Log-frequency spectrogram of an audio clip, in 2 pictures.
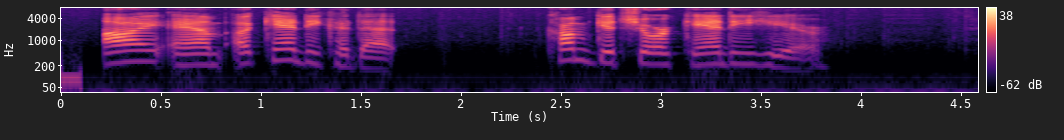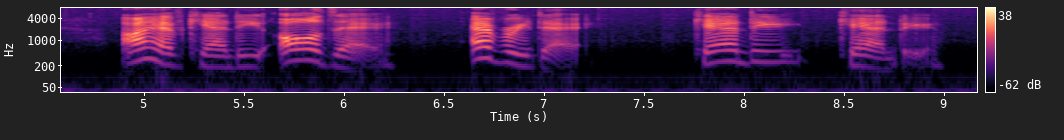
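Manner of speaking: eerie, glitchy, distorted robot machine voice. A narrator reads a faltering arcade machine repeating its line; Candy Cadet robot voice, eerily distorting. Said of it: "The robotic voice distorts eerily".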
